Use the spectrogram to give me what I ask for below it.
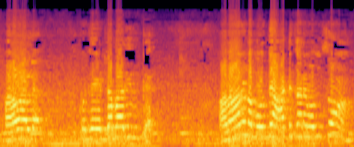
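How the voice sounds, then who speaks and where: A woman's voice: sits high, normal speed, noisy background. A woman vlogger chatting casually with her family, teasing them playfully and laughing often. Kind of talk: casual family vlog chat.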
